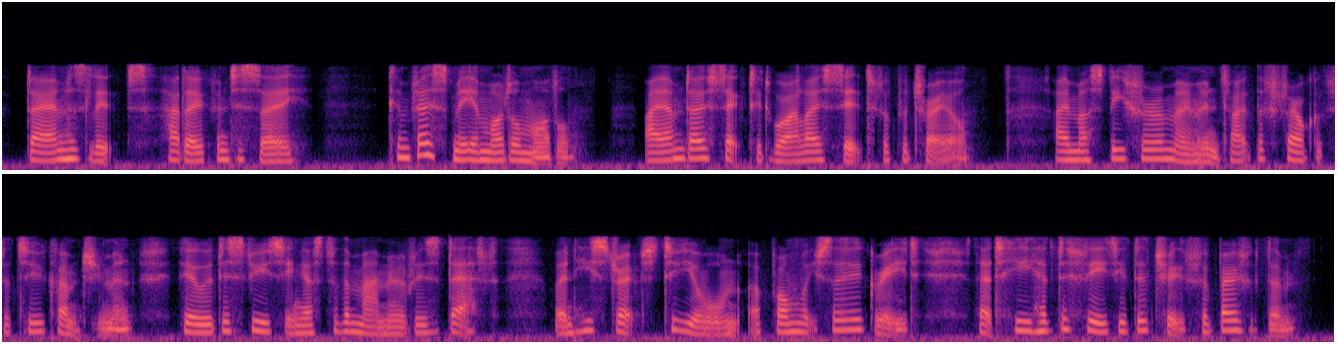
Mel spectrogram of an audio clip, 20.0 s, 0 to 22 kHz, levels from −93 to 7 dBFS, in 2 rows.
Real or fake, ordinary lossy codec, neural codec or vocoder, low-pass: fake; AAC, 48 kbps; autoencoder, 22.05 kHz, a latent of 192 numbers a frame, VITS, trained on many speakers; 5.4 kHz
